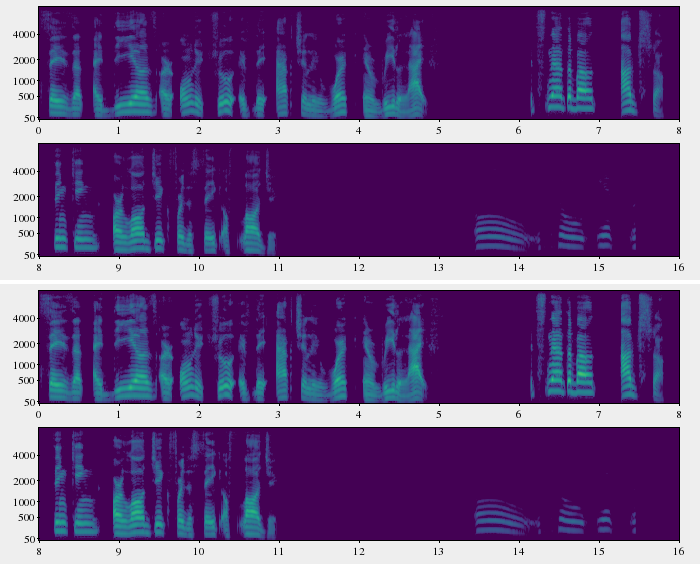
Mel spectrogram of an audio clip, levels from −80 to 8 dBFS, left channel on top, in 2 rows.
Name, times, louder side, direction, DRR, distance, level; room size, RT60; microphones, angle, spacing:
voice 1, 0.1-4.8 6.2-6.9 7.3-7.8 8.2-11.0, right 3 dB, 20° right, 0.5 m, -33 dB
voice 2, 13.4-15.5, left 2 dB, 35° left, 4.6 m, -56 dB
head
